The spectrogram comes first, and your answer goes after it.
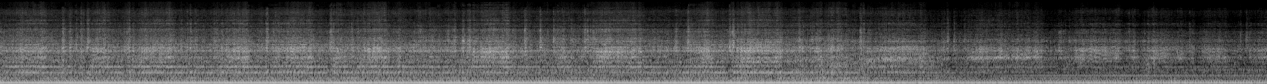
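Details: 2021 Ford F150 PowerBoost remote cold start at -16°C: steady gritty grinding whir over constant low hum, unchanged through clip, after a click; occurs only below about -11°C; owner thinks something pumps, origin unclear.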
